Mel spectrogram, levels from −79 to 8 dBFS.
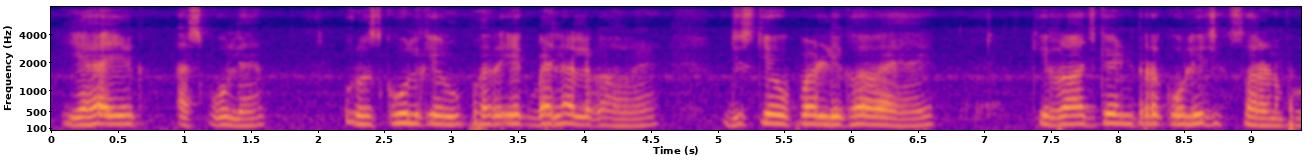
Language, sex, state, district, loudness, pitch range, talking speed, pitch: Hindi, male, Uttar Pradesh, Saharanpur, -17 LUFS, 185-210 Hz, 140 wpm, 200 Hz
